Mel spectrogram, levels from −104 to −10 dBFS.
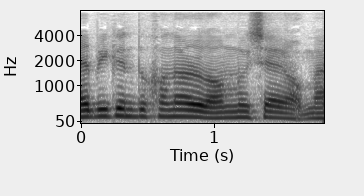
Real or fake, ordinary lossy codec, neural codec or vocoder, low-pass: fake; none; codec, 16 kHz, 0.5 kbps, FunCodec, trained on LibriTTS, 25 frames a second; none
